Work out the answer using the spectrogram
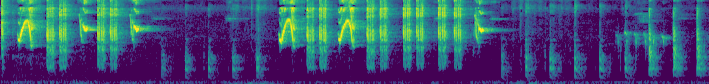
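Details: Loud black-winged myna in a cage, singing outdoors while handled: harsh squawky bursts alternate with sharp rising whistles in two similar phrases, followed by softer scratchy chatter.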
